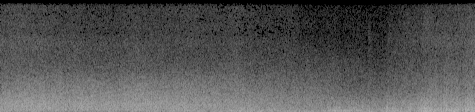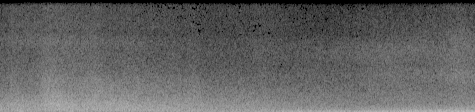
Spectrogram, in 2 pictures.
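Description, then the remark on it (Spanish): Ocean waves break and wash steadily onto a sandy beach, a full, continuous rushing roar that swells louder partway through, with no voices present. “Aquí nos tienes a nosotras, las olas en el mar. Nos separamos lentamente para chocar en la arena de la playa y volver al gran mar.”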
